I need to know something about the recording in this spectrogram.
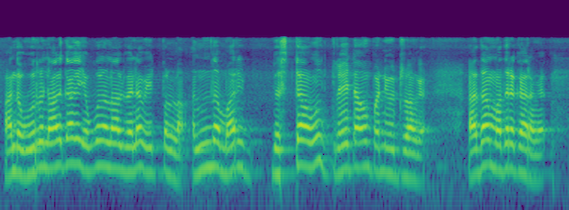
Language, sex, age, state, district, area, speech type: Tamil, male, 18-30, Tamil Nadu, Sivaganga, rural, spontaneous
